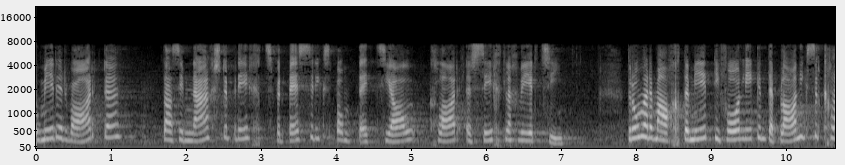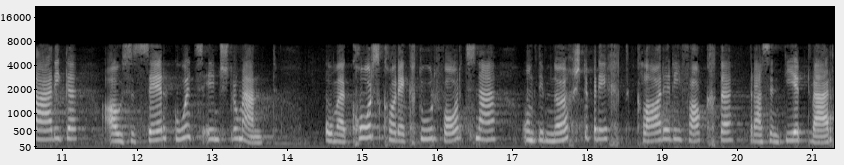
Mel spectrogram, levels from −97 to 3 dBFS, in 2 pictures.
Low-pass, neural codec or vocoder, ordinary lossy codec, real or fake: 7.2 kHz; none; none; real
